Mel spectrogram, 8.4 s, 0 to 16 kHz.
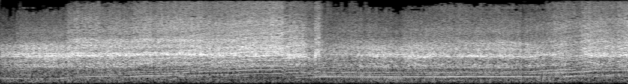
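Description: Ford GT race car engine in Gran Turismo 6 on a rain-soaked circuit, a loud continuous drone whose pitch climbs and shifts through gear changes, close and steady throughout with no talking.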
